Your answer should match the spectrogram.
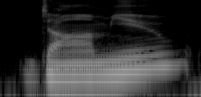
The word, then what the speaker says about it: Dommu: It's Dommu, like I'm going to Dommu tonight because you didn't know how to pronounce my name.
